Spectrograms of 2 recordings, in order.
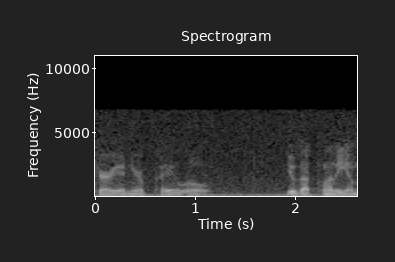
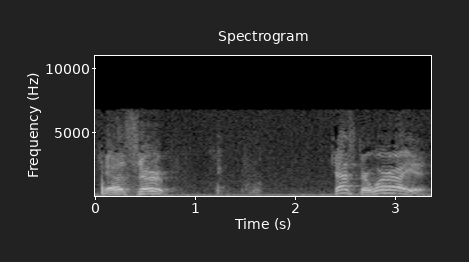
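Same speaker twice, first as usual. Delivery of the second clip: calling out; 10 semitones higher than usual. Acted. Marshal calling out to find his deputy Chester. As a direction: call out for your deputy from another room.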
